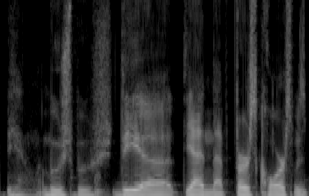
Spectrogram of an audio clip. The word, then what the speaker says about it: amuse-bouche: But yeah, let's go to the first course, which I thought this term, amuse-bouche, I thought. – Say it again. – Amuse bouche. Isn't that how you say it? – Dude, I don't know. – Yeah, you got it.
